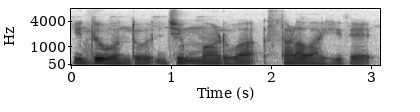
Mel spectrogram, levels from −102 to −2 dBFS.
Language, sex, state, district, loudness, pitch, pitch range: Kannada, male, Karnataka, Koppal, -18 LUFS, 105 Hz, 105-115 Hz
